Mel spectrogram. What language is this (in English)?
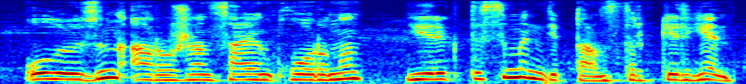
Kazakh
